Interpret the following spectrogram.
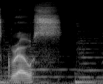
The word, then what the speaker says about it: Grouse: It's pronounced like house, so it is grouse.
